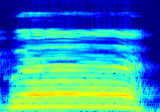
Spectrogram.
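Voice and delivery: high, drawn-out pretend bawling; mock child's wail. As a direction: wail like a crying toddler. Voicing the crying child.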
